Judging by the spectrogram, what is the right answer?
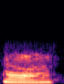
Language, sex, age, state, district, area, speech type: Maithili, female, 18-30, Bihar, Saharsa, urban, conversation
